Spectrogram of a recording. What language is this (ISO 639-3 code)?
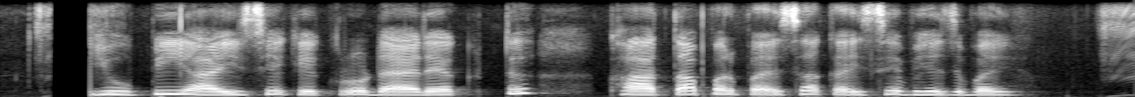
mag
